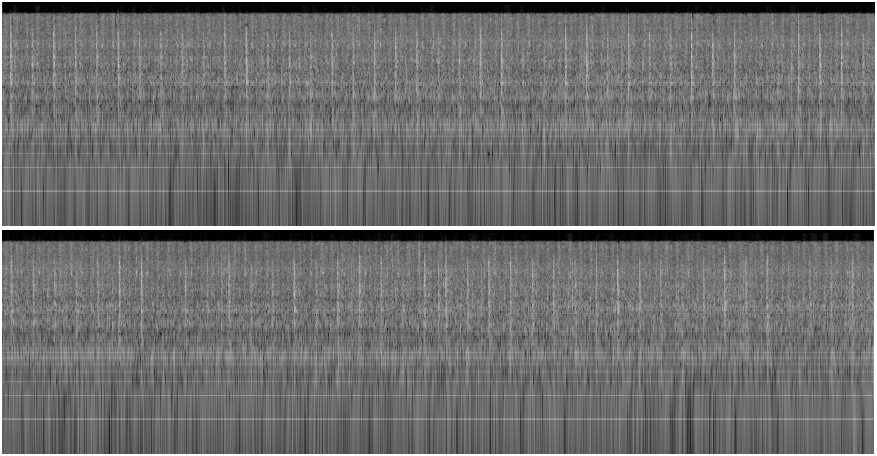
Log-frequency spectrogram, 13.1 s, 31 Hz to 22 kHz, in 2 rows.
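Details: 1999 Mitsubishi Pajero iO with 4G93 engine at light idle: fast, steady ticking knock about three per second. Owner suspects the crankshaft pulley, which wobbles a fair bit; cause unconfirmed.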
